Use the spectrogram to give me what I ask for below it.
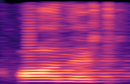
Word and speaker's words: honest: ऑनेस्ट, H silent हो गया और ऑनेस्ट, जिसका अर्थ होता है ईमानदार।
